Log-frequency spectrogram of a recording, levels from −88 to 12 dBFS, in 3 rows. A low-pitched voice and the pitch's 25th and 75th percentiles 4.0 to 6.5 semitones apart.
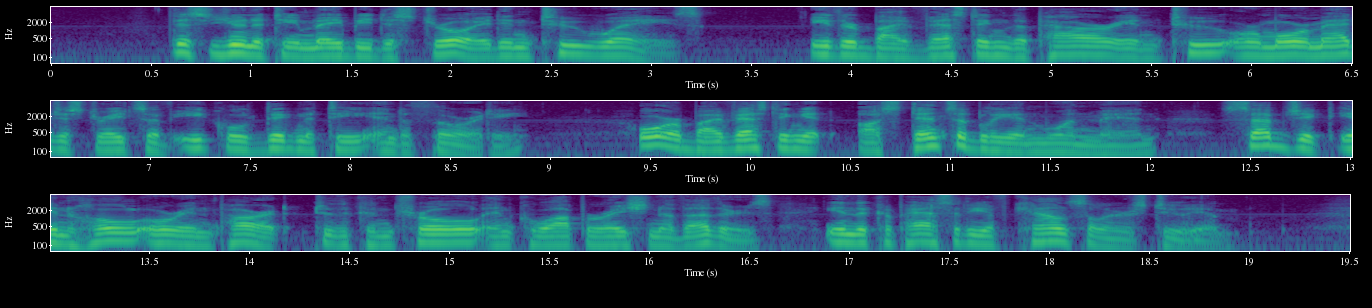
No: low, 125 Hz; average, 3.5 semitones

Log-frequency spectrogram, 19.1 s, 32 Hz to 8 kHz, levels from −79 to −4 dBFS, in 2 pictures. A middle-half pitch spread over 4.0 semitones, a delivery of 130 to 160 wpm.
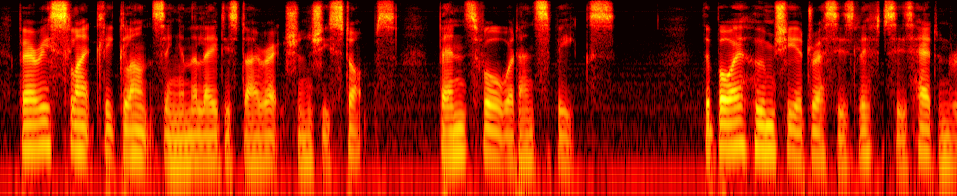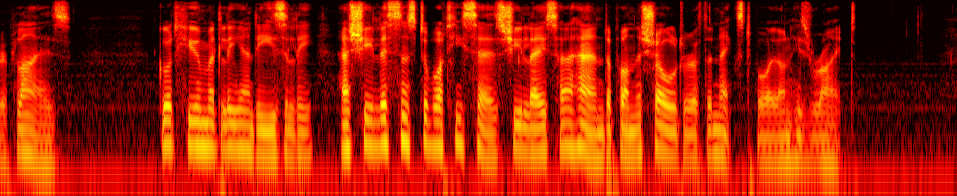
Yes: average, 5.1 semitones; average, 150 wpm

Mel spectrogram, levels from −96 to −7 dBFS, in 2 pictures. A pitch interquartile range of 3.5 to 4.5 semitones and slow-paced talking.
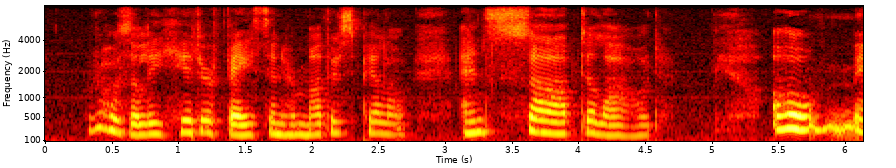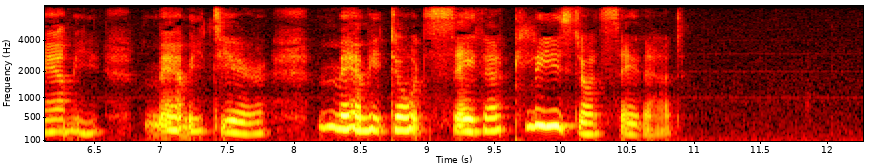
No: average, 5.2 semitones; slow, 110 wpm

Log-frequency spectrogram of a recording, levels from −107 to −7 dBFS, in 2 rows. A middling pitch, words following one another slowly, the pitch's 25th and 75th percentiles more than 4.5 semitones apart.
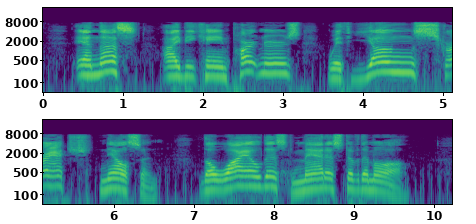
Yes: medium, 160 Hz; slow, 90 wpm; average, 5.2 semitones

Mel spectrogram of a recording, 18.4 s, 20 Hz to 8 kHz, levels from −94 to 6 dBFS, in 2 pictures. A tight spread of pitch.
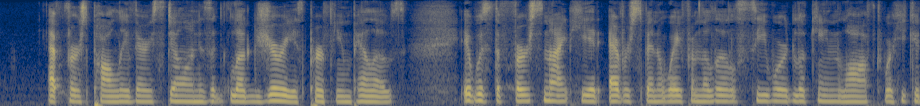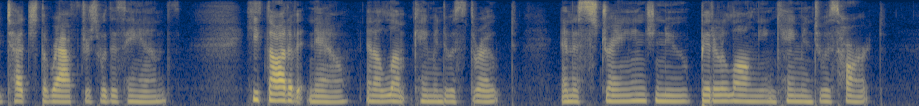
Yes: narrow, 1.3 semitones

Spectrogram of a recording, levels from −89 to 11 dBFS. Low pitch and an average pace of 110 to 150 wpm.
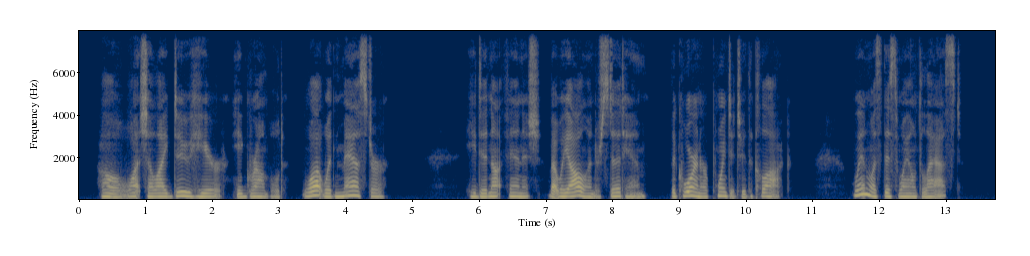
No: medium, 160 Hz; average, 140 wpm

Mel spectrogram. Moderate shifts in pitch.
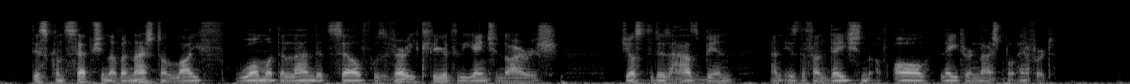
No: narrow, 2.2 semitones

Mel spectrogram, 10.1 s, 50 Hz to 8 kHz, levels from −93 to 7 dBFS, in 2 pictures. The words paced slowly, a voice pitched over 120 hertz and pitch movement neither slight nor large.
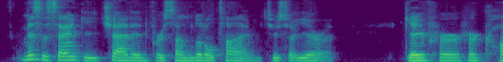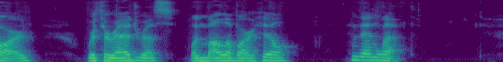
No: slow, 130 wpm; low, 135 Hz; narrow, 1.8 semitones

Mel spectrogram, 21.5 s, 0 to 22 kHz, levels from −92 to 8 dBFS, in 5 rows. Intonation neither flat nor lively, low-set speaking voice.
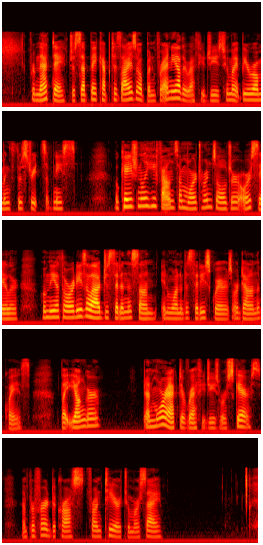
No: average, 3.5 semitones; high, 190 Hz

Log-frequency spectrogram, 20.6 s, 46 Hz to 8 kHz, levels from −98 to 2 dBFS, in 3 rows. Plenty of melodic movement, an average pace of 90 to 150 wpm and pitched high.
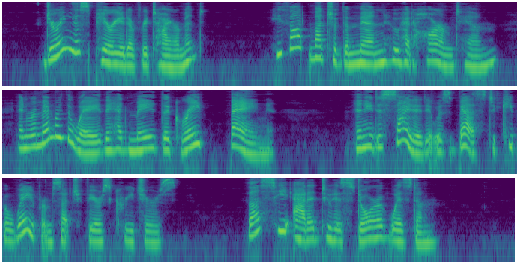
Yes: wide, 7.1 semitones; slow, 135 wpm; high, 195 Hz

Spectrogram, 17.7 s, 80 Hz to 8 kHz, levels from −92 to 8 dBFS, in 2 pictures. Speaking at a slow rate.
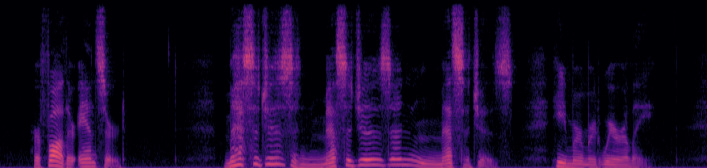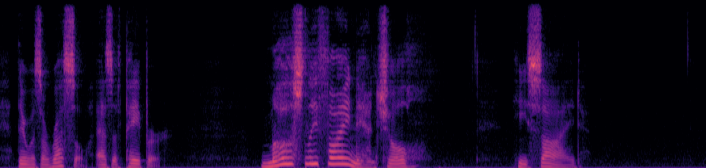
Yes: slow, 75 wpm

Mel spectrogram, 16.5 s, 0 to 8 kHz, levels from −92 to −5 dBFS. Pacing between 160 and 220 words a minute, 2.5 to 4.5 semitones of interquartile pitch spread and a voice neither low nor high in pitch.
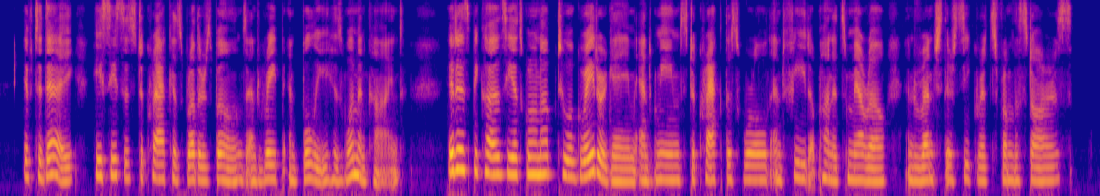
Yes: average, 165 wpm; average, 3.9 semitones; medium, 170 Hz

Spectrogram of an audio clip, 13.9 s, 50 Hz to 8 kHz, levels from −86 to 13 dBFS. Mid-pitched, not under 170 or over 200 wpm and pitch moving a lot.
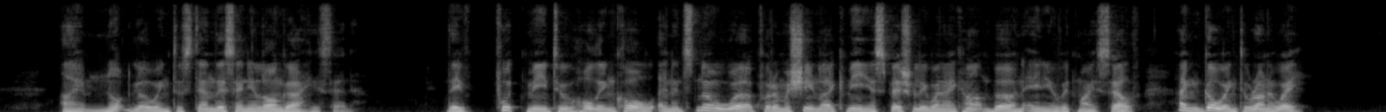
No: medium, 145 Hz; average, 175 wpm; average, 3.0 semitones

